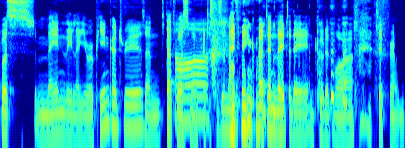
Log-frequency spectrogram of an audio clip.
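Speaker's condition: No condition

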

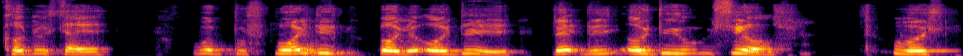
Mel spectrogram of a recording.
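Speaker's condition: Cerebral palsy; brain injury from birth asphyxia, born not breathing; speech impediment, first 5 minutes hardest to follow, listeners get used to it, transcript provided

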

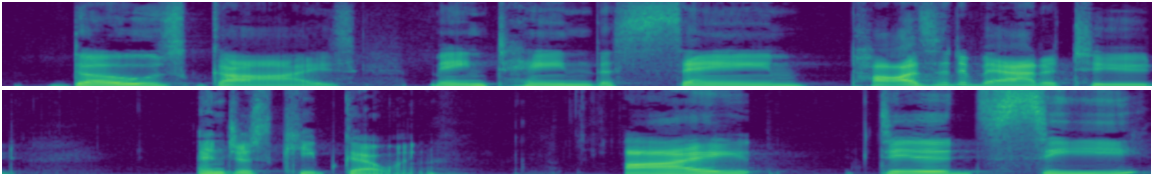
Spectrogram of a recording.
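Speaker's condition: No condition

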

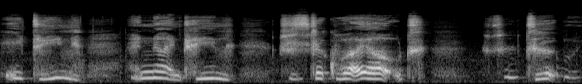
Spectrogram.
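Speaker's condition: Cerebral palsy; speech affected, reading very slow

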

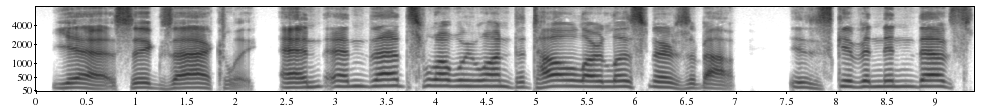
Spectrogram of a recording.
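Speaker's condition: Parkinson's disease, young onset

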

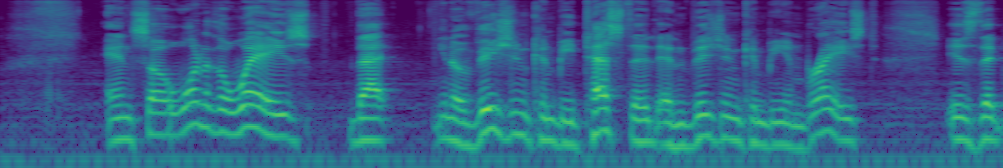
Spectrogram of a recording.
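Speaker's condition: No condition

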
